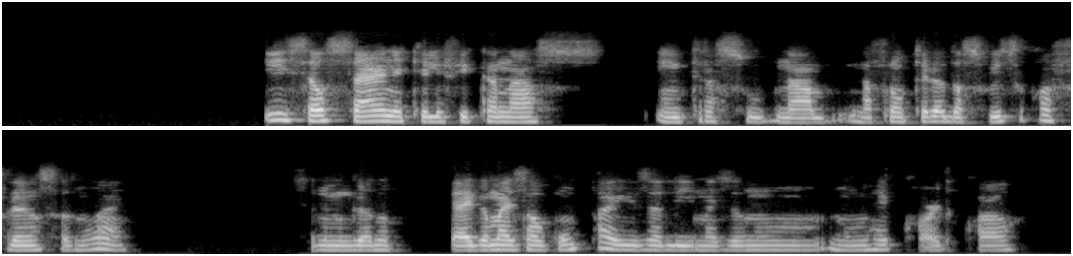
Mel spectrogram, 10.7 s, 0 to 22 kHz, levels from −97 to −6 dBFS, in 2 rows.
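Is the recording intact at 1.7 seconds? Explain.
Yes, the speech at 1.7 seconds is intact, with no dropout, glitch or other fault audible at that moment.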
